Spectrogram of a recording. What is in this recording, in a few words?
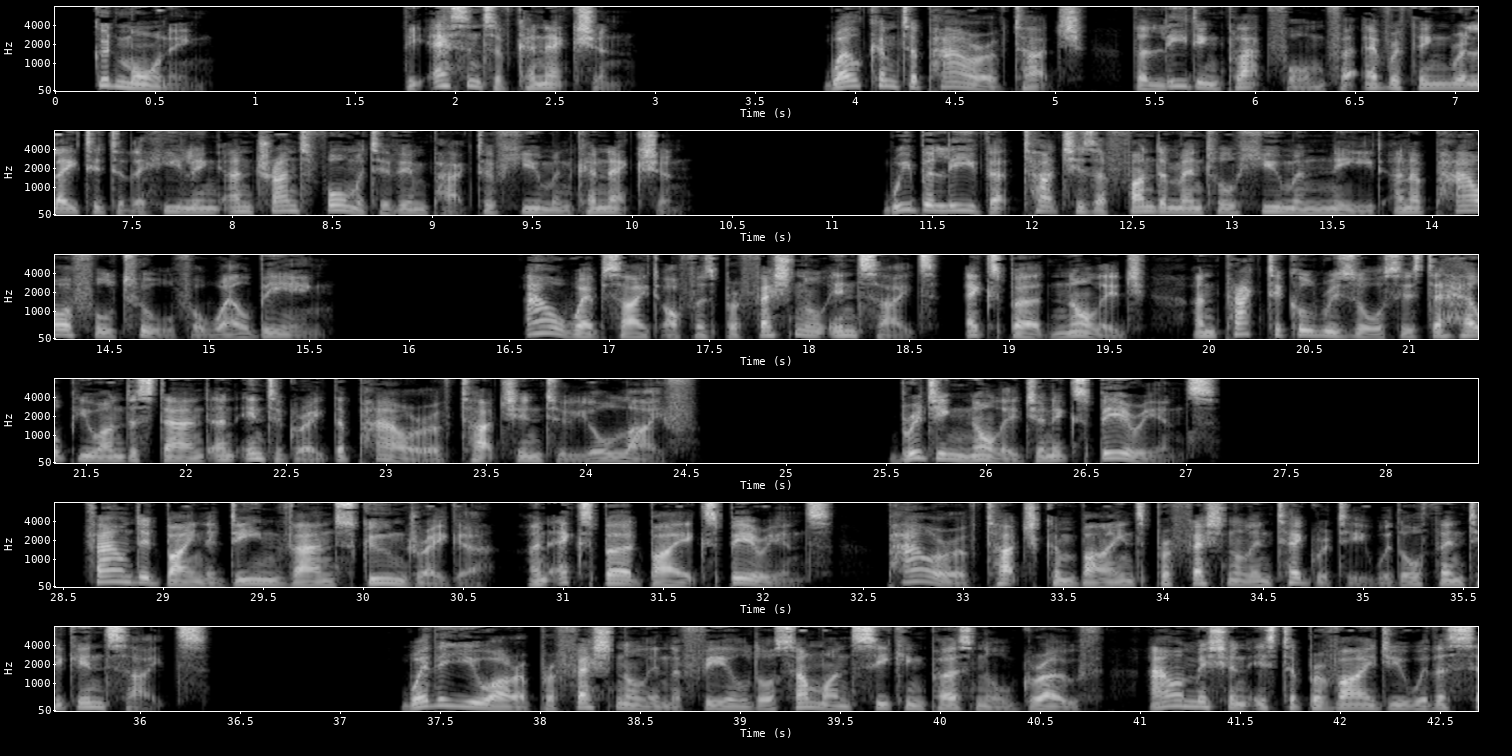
text to voice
